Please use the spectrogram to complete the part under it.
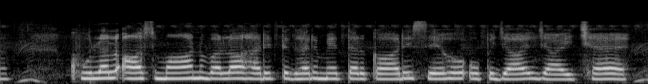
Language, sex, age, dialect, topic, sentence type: Maithili, female, 25-30, Bajjika, agriculture, statement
